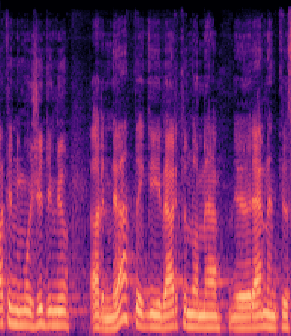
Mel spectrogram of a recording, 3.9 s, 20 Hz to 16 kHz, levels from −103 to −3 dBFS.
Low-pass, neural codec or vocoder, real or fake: 14.4 kHz; codec, 44.1 kHz, 3.4 kbps, Pupu-Codec; fake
